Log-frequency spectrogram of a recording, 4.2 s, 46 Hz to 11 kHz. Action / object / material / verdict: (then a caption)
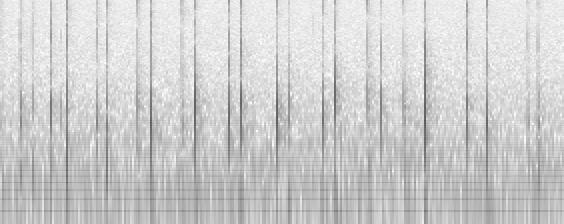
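tap / plastic hand cream tube / plastic / none. Long red nails tap quickly on a filled white plastic squeeze tube of hand and nail cream held in the hand. There are 24 short, dry clicks, often in quick pairs, each with a bright, hollow plastic tone and almost no ring, over a faint background hiss.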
